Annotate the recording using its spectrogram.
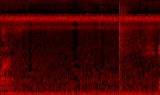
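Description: Crickets trilling in a steady high-pitched drone, with a faint low hum beneath and a single small tick about a second and a half in.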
